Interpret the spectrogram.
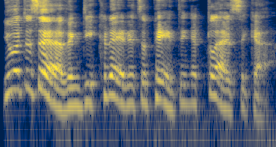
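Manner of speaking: loud, hammed-up Italian accent; mock Italian accent. Gamer voicing the painting teacher NPC in a hammed-up Italian accent. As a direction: lay the Italian on thick for a laugh. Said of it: "That's my Italian".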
